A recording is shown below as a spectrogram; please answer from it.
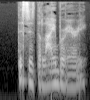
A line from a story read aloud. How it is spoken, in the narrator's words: he said in a hushed voice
